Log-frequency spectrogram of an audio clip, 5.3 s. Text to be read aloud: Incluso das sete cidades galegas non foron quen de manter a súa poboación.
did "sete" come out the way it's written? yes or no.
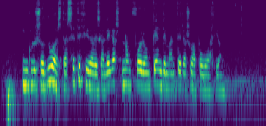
yes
